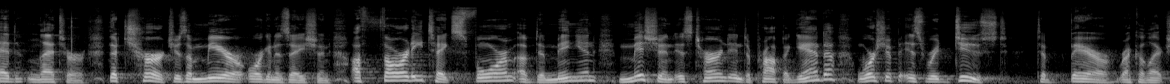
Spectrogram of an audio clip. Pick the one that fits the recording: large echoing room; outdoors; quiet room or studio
large echoing room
